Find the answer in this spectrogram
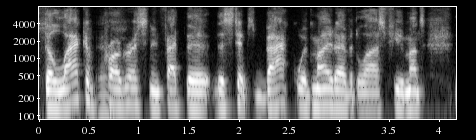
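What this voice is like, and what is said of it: Speaker with a noticeable accent. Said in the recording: “I love the accent.”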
